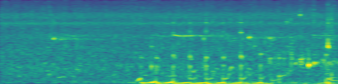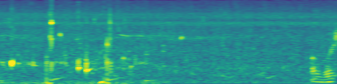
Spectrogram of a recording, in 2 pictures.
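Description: Water trickling and flowing along a riverbank in a dense forest, a steady murmur with small splashes and drips at close range, no voices.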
